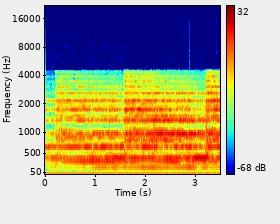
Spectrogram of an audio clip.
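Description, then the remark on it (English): Church bells at the Church of the Nativity in Bethlehem ring loudly in the evening, calling worshippers to mass during the Christmas season, with three evenly spaced strikes about a second and a half apart, each leaving a rich, humming tone that lingers into the next. No one speaks. “The sound of church bells reaching up to a sliver of a moon over Bethlehem, calling worshippers to an evening mass at the Church of the Nativity.”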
